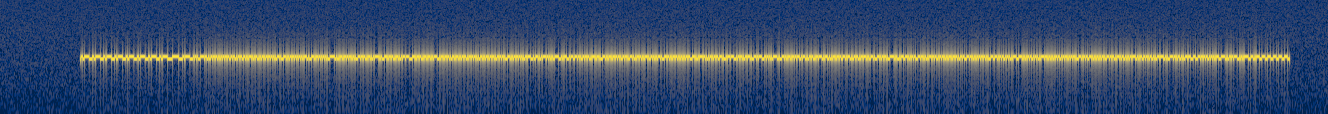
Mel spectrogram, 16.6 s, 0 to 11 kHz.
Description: NAVTEX (SITOR-B), 100 baud, 170 Hz shift, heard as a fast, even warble, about 2100 Hz centre. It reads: IEI1Y PW9Y5 K3N0N PATLX 0SQRR P5QKL 2W2Q6 95E40 O54P4 1IDWP ODZ42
